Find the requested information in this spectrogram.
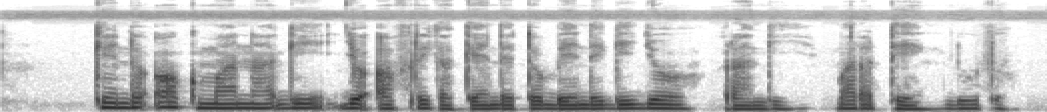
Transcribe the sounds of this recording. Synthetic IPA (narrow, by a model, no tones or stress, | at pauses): kendoʔɔkmanaɡɪ̰d͡ʒɔʔafɾɪkakɛndɛtobendeɡɪd͡ʒɔ | ɾaŋɡimaɾa̰teŋduto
